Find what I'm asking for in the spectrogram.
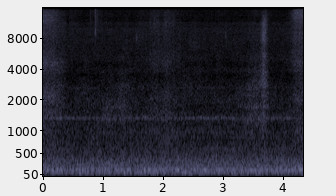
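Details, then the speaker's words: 38-inch FASCO Parlor ceiling fan on a test rig, already running on its variable-speed control, with the light stuck on. A smooth, steady low hum with even air noise and no ticking, scraping or wobble; a big air mover running normally. "all right this thing's a huge air mover i could feel a lot of air from it"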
